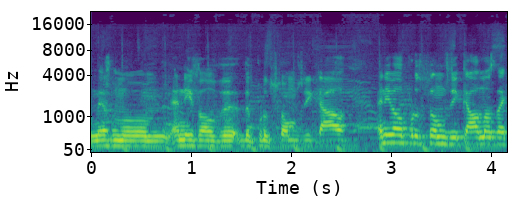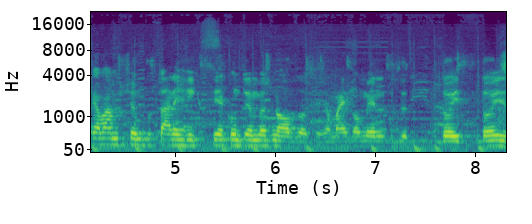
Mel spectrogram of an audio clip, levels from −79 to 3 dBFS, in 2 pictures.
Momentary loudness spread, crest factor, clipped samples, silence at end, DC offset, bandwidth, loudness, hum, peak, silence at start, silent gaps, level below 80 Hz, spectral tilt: 6 LU; 12 dB; under 0.1%; 0 s; under 0.1%; over 20 kHz; -13 LUFS; none; 0 dBFS; 0 s; none; -32 dBFS; -6 dB/octave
